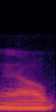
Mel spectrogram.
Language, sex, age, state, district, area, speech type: Assamese, male, 45-60, Assam, Morigaon, rural, spontaneous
